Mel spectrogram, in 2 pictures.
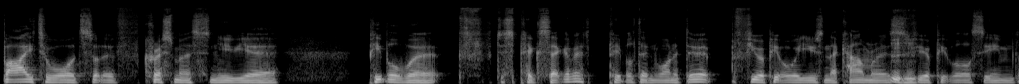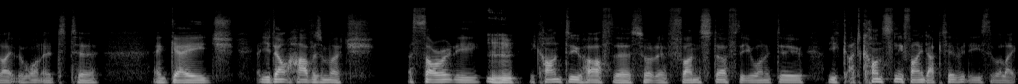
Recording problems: none

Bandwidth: 14.5 kHz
